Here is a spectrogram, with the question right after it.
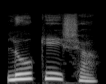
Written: ಲೋಕೇಶ

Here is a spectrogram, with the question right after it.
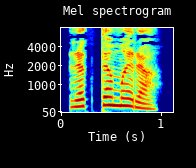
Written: ರಕ್ತಮರ

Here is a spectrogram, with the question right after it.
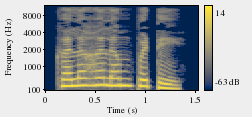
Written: ಕಲಹಲಂಪಟ

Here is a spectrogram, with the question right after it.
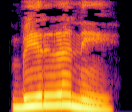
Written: ಭುರ್ರನೆ

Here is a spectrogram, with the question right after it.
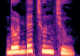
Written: ದೊಡ್ಡಚುಂಚು

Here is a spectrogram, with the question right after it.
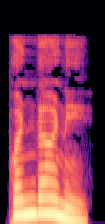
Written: ಪಂಡಾಣೆ

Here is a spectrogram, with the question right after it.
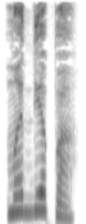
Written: ಮದ್ಯಪಿ

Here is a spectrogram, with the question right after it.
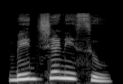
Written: ಬಿಜ್ಜಣಿಸು

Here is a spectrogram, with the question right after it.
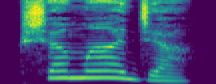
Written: ಕ್ಷ್ಮಾಜ

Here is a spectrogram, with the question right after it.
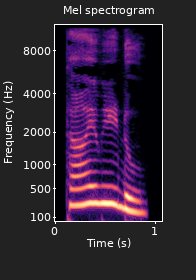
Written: ತಾಯ್ವೀಡು

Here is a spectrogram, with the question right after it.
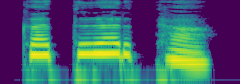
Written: ಕತ್ರ್ರರ್ಥ

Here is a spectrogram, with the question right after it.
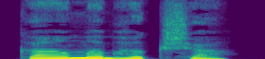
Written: ಕಾಮಭಕ್ಷ

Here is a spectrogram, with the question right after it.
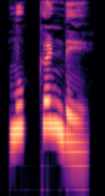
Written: ಮುಕ್ಕಂಡೆ

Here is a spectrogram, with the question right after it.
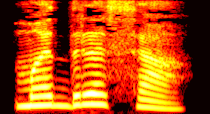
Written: ಮುದ್ರಸ

